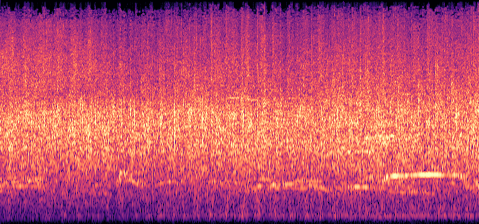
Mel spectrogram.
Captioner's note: applause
